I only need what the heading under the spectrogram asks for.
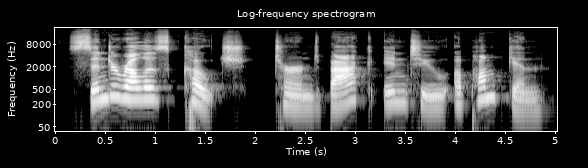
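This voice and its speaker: A woman narrates a storybook for young children. She takes her time over every phrase, going very slowly and deliberately. Her pitch moves in a lively, expressive way around a middling register. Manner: slow, deliberate, expressive delivery. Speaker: children's story reader and teacher. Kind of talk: scripted read-aloud storytelling for young children.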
